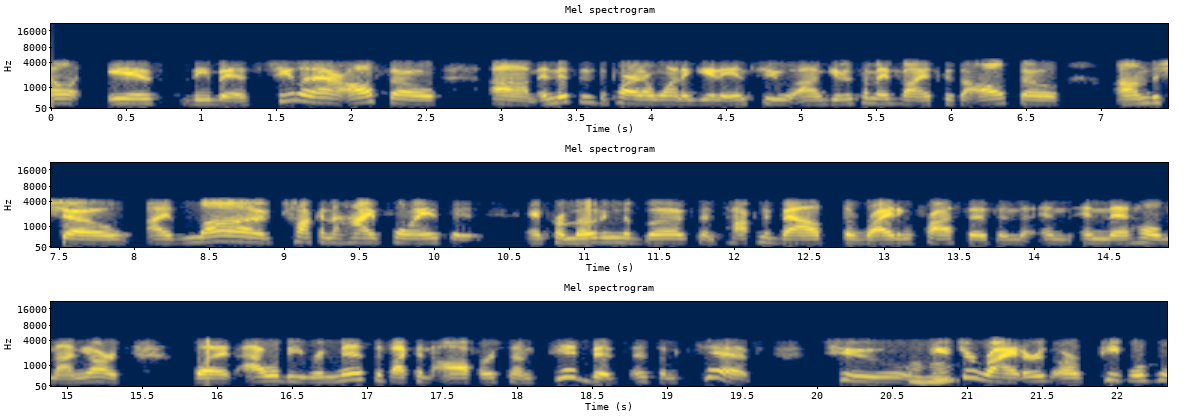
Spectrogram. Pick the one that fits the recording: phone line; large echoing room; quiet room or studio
phone line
